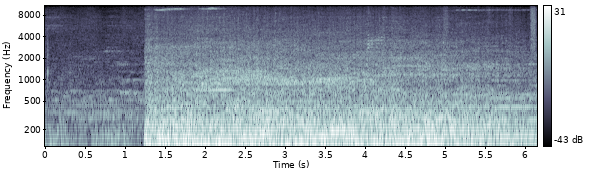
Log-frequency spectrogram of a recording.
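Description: Riding on the back of a motorbike through city traffic: steady engine, road and wind noise on the microphone. It comes in suddenly and loud about a second in.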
